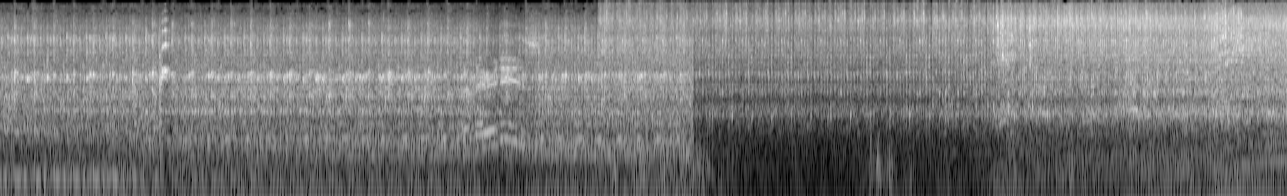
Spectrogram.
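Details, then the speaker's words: Old Case riding lawn tractor with a big engine, idling after starting: small single thumps at a steady idle, about two and a half beats a second, no knocks or misses; healthy motor with good compression, no smoke even cold. "pretty healthy motor sounds like it's got good compression everything so"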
